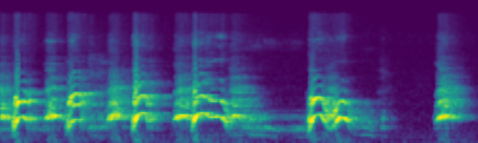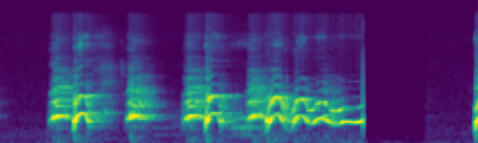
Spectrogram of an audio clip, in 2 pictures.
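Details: Boo Radley, a pug mix sitting on a bench, barks at an ad man who has come to the door: rapid bursts of sharp, ringing barks in three volleys separated by short pauses, ending in silence.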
